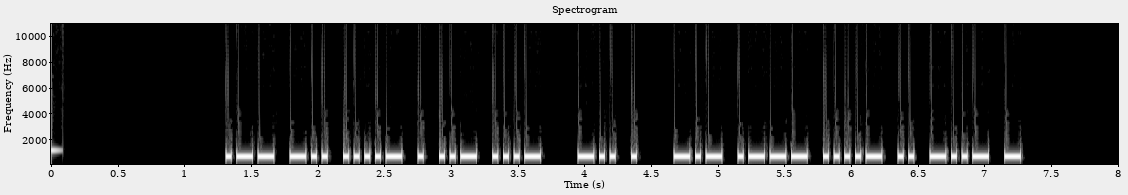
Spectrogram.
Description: Morse code, heard as a keyed tone, about 32 wpm, 700 Hz. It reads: WD4EUV DE KJ4IXT
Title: USA Callsign DE Callsign - 6 Characters - 30wpm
